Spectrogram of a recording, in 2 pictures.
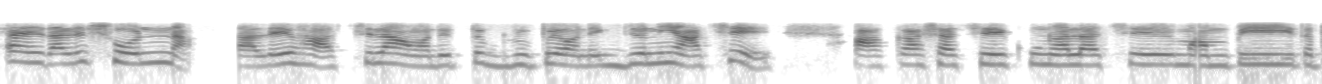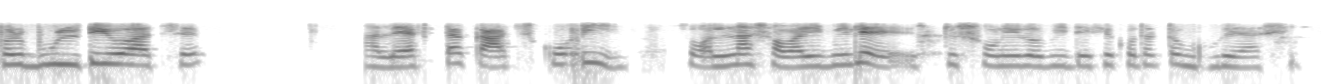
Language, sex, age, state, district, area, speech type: Bengali, female, 18-30, West Bengal, Kolkata, urban, conversation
